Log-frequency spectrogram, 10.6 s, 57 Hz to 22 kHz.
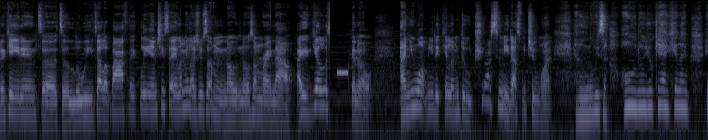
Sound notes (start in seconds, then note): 5.0 beep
